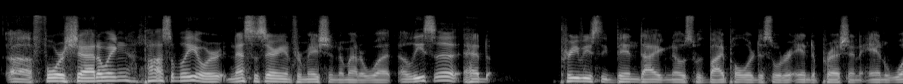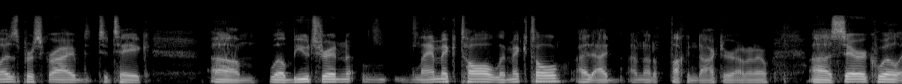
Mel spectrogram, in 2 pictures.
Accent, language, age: American, English, 20-39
